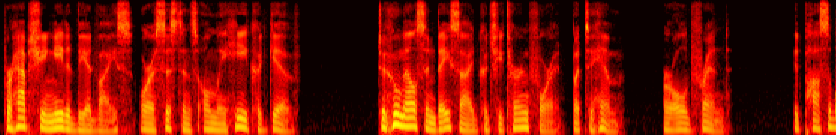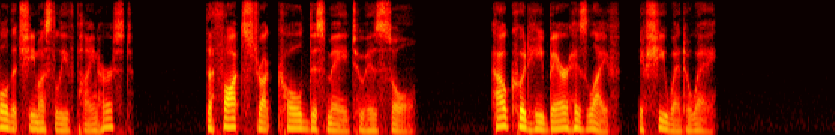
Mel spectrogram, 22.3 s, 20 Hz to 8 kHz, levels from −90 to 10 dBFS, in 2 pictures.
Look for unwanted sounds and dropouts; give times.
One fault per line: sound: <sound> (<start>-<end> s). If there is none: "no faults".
no faults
